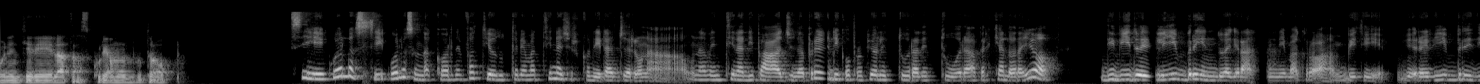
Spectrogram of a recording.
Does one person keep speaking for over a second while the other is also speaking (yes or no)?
no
